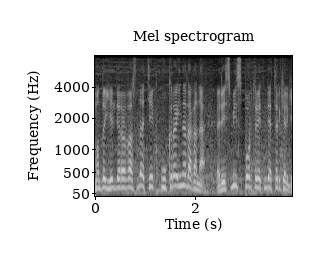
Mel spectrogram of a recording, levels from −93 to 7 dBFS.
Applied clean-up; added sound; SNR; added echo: none; none; none; none.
